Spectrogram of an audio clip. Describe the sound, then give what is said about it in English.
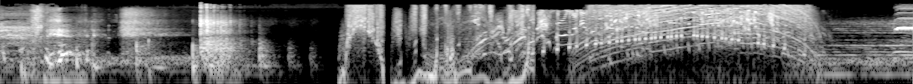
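Folding chairs are being set up in rows to seat a whole high school: a busy run of clattering knocks, thuds and a sharp bang, then a long grinding scrape as chairs are dragged into place, fairly loud. “All right, let's get those folding chairs in a row, please.”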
